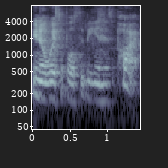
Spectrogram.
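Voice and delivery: plain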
